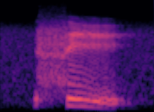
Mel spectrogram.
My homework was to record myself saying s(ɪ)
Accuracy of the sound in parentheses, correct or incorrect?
incorrect: i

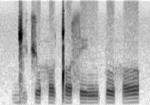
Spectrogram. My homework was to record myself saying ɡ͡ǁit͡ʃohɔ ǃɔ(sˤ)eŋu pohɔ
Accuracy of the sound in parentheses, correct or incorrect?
incorrect: s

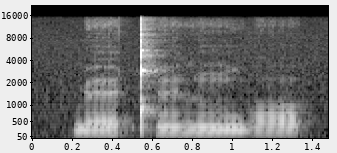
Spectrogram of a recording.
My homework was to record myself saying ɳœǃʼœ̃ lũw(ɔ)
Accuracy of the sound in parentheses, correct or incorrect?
correct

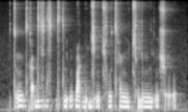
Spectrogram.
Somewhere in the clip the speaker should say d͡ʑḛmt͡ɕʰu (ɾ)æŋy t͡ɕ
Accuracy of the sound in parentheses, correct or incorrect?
incorrect: tʰ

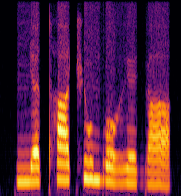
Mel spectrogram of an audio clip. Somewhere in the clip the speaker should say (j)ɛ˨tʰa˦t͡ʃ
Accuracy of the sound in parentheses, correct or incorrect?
incorrect: ɲ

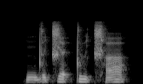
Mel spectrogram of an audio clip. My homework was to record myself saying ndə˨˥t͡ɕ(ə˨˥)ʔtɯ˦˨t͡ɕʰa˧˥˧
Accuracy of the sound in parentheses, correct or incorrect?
incorrect: ɛ˨˥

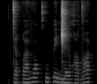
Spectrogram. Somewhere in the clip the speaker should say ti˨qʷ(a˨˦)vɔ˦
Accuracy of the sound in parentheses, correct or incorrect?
correct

